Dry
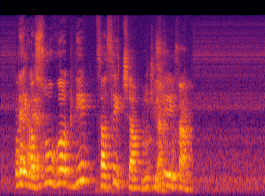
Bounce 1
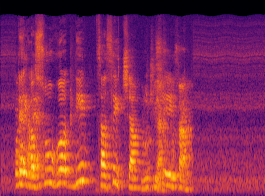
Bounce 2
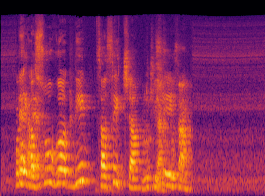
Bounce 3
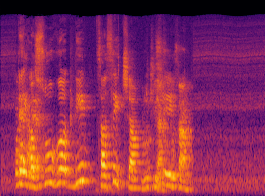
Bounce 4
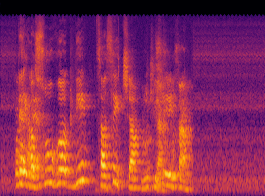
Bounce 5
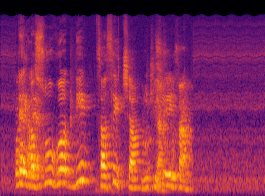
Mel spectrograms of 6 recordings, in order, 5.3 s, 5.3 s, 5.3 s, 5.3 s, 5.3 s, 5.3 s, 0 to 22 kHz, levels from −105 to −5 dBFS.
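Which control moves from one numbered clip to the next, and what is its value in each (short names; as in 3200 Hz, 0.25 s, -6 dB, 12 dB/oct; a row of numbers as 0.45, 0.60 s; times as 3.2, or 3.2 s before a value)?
vibrato, rate: 1.6, 0.39, 1, 13, 3.3 Hz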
